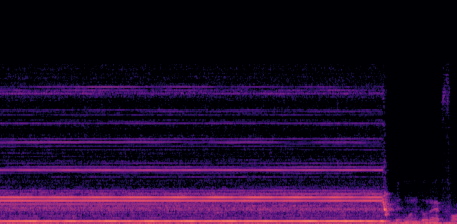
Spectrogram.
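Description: A router spindle whines steadily at a high pitch while cutting, then abruptly stops.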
